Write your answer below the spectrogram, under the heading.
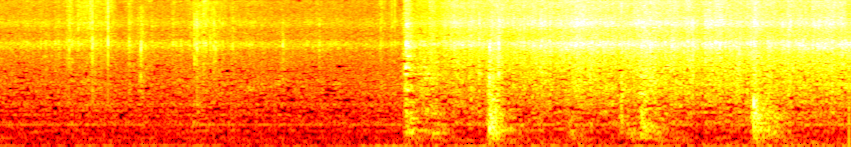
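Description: Goat blood stir-fry sizzling in a nonstick kadai. It is quiet at first; about three seconds in, a metal slotted spatula starts stirring and scraping through it, and the sizzling gets louder with each stroke.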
